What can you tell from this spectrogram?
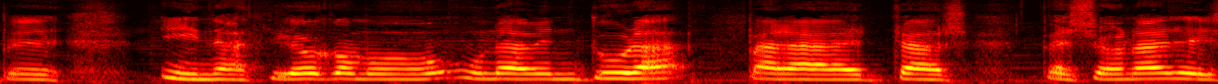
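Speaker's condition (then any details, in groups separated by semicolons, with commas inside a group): Cerebral palsy; mild, lesser degree of disability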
